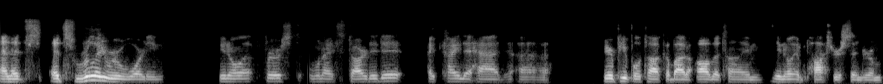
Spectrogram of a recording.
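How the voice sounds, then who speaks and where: A man speaks in a plain, everyday voice. His pitch is medium and his pace moderate. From Arizona, moved from Michigan at 16. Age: 40s. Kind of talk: casual podcast interview. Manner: conversational with many fillers.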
